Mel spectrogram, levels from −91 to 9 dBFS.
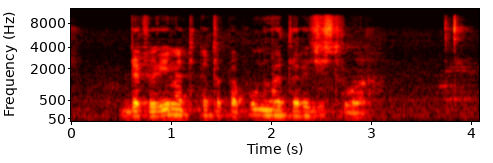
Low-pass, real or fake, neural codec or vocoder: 9.9 kHz; fake; vocoder, 22.05 kHz, 80 mel bands, WaveNeXt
